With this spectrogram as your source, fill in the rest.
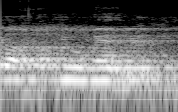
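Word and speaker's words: curcumin: जिसको हम कहते हैं कर्क्यूमिन। क्या कहते हैं? कर्क्यूमिन। कुछ लोग उसको प्यार से कर्क्यूमिन भी कहते हैं, असल में उसका प्रोनाउंसिएशन कर्क्यूमिन होता है।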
